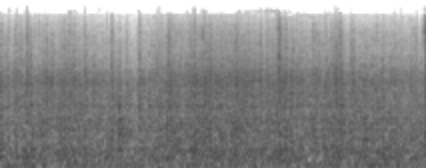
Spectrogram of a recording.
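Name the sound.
heavy rain falling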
